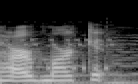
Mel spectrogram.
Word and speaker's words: herb: The pull of the herb market. Sorry, the Britons, the British pronounce the H.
